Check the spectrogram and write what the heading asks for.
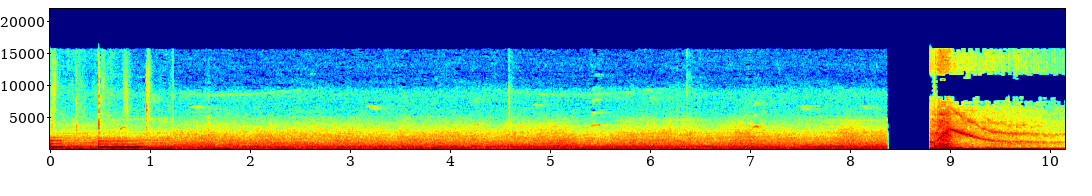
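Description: Steady rushing of wind with a large wind turbine turning, a faint low hum heard in the first couple of seconds. Near the end it cuts off suddenly and a short sound effect follows: falling whistling tones over a low rumble.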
